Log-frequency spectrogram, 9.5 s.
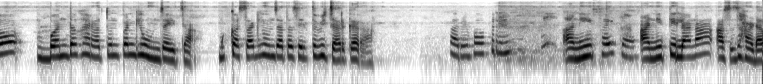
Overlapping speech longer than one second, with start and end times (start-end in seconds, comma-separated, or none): none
